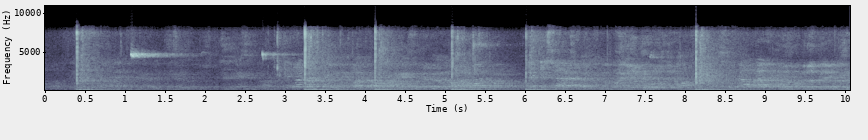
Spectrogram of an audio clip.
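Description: Basketball bouncing on a wooden gym floor: a thud about half a second in, then more, roughly one a second from about three seconds in, each echoing through the hall.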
